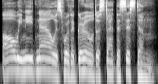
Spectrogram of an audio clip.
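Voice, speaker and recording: A man voicing a sly, menacing older gunslinger with a slow, measured delivery. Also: medium pitch, clear, resonant tone, dry recording, close to an everyday voice.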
